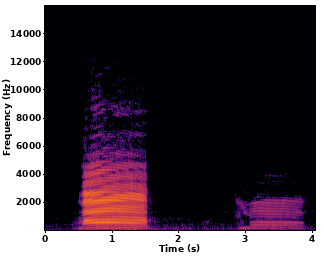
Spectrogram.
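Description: A sheep gives two bleats: a loud, wavering baa of about a second, then a softer, shorter one after a pause.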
